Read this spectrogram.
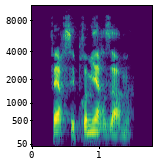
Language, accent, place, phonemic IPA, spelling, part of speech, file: French, France, Lyon, /fɛʁ se pʁə.mjɛʁ.z‿aʁm/, faire ses premières armes, verb, LL-Q150 (fra)-faire ses premières armes.wav
- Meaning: to start out, to cut one's teeth, to get started (in some activity, trade, job, etc.)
